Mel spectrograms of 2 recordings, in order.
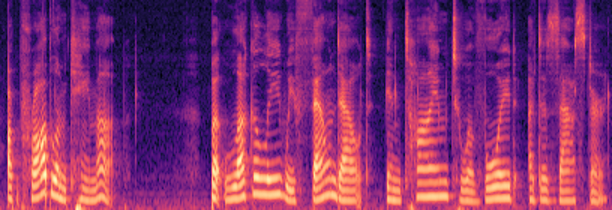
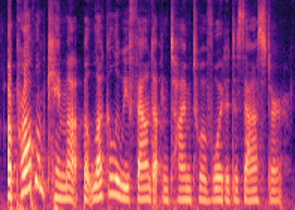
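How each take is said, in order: First: It is spoken slowly and deliberately. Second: It is spoken at a normal speed.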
